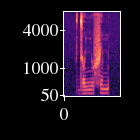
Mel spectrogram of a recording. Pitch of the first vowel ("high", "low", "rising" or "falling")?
low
